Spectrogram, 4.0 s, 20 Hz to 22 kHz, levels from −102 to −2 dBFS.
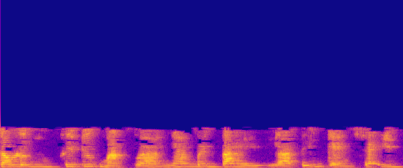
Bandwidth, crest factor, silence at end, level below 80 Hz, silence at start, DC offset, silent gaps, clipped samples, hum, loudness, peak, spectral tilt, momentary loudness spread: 5.4 kHz; 18 dB; 0 s; -50 dBFS; 0 s; under 0.1%; none; under 0.1%; none; -18 LUFS; 0 dBFS; -4 dB/octave; 12 LU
